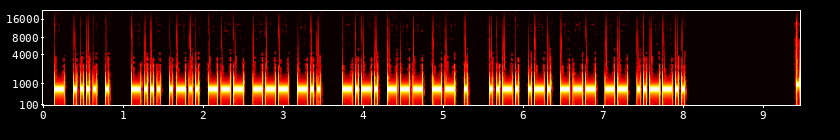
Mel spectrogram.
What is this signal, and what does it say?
Morse code, heard as a keyed tone, about 30 wpm, 700 Hz. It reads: THE BLOOD COME FROM?
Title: Sentences from Top 1100 Words 30wpm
